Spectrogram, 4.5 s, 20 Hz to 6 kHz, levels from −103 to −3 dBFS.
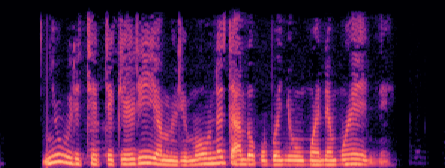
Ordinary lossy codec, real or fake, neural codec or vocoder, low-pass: AAC, 48 kbps; real; none; 5.4 kHz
